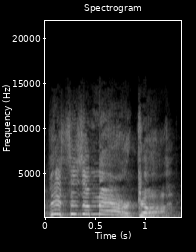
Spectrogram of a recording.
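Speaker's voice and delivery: very high, strained mock scream; hammed-up scream. Shopper losing it over paper towels, high mock screaming. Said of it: "I started screaming like".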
